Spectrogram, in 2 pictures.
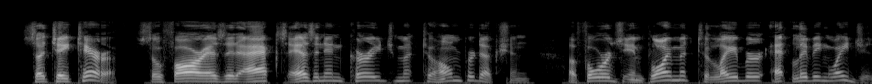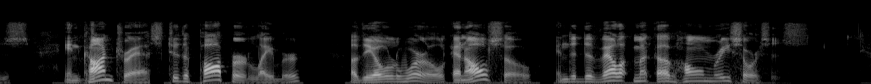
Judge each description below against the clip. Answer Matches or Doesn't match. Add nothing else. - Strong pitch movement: Matches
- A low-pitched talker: Doesn't match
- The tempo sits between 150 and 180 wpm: Doesn't match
